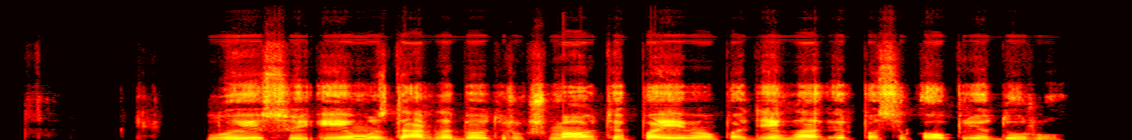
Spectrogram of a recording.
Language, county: Lithuanian, Marijampolė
